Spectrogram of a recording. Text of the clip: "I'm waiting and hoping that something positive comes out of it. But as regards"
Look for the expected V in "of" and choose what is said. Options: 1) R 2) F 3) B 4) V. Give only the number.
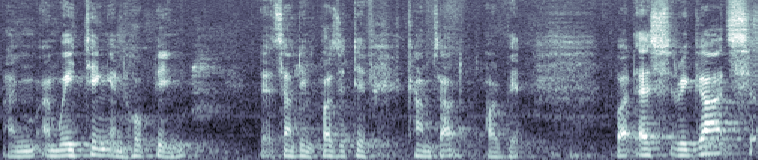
3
